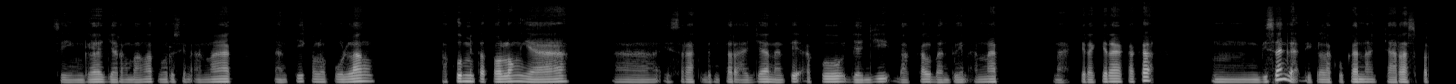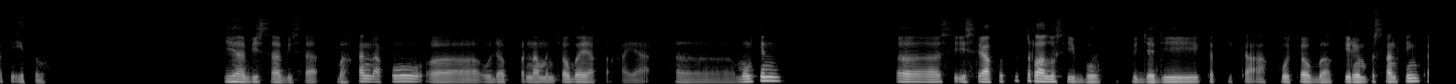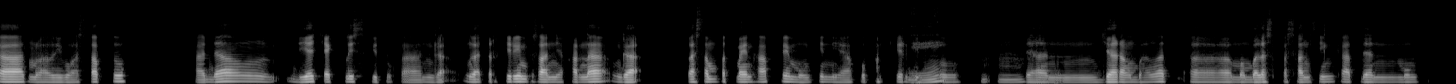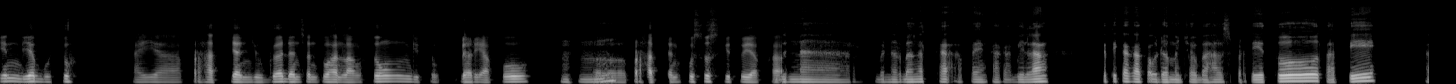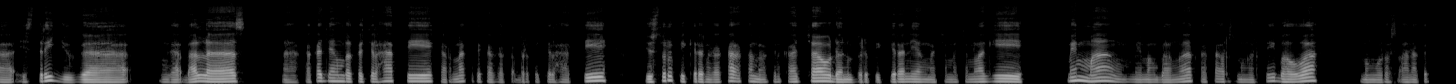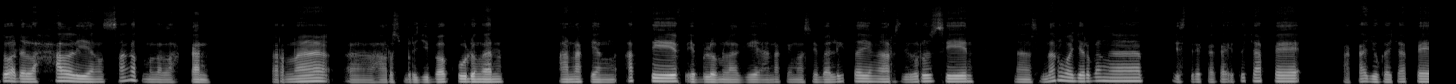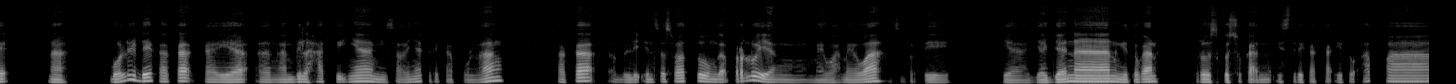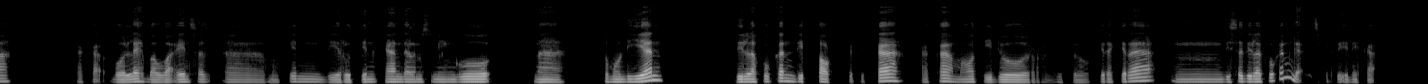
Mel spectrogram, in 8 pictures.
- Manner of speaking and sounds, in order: in English: "deep talk"
- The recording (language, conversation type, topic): Indonesian, advice, Pertengkaran yang sering terjadi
